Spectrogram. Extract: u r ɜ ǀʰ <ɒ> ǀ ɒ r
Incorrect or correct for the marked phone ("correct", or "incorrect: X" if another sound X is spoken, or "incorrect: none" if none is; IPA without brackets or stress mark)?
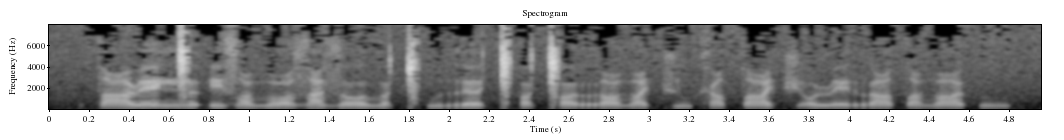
correct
